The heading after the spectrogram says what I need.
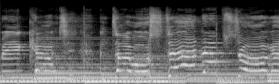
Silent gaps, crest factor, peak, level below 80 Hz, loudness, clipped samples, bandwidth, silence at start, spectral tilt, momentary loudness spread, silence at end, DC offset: none; 10 dB; 0 dBFS; -42 dBFS; -10 LUFS; under 0.1%; 15 kHz; 0 s; -5 dB/octave; 3 LU; 0 s; under 0.1%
